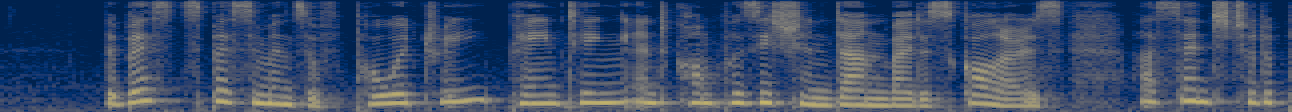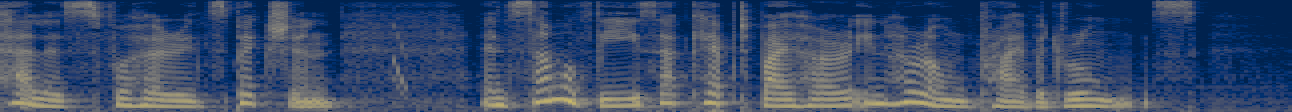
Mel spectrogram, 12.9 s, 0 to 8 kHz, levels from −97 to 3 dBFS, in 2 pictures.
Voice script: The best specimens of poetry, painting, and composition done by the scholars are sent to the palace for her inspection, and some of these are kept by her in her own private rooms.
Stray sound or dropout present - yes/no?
yes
